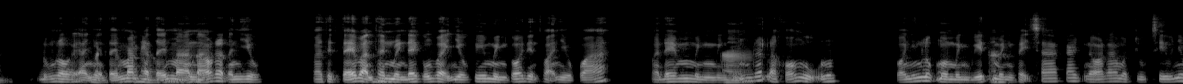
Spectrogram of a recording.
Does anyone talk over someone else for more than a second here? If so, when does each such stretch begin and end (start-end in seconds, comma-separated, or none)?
0.7-2.1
